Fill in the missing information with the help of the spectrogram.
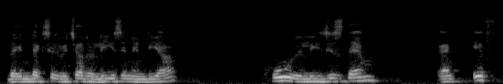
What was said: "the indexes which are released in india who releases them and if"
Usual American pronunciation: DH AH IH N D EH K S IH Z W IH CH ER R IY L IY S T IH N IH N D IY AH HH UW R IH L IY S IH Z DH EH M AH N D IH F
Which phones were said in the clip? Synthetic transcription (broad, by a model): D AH IH N D EH K S IH Z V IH CH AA R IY L IY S IH N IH N D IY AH HH UW R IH L IY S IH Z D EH M AH N D IH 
